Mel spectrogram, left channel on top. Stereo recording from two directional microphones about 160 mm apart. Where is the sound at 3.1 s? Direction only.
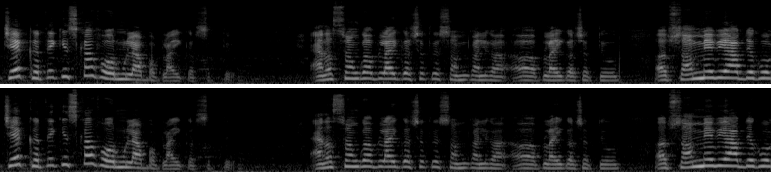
90° right.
